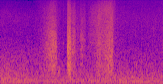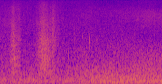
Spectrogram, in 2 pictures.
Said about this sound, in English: The sound of the ocean and the sun setting over it, it's a rather calming sight.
